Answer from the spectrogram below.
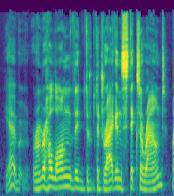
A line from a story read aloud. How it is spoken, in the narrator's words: My stutter's especially bad today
